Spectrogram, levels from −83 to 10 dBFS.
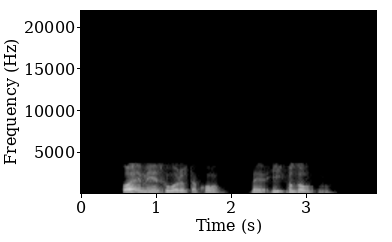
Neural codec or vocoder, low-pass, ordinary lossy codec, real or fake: codec, 16 kHz in and 24 kHz out, 0.9 kbps, LongCat-Audio-Codec, fine tuned four codebook decoder; 3.6 kHz; MP3, 32 kbps; fake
